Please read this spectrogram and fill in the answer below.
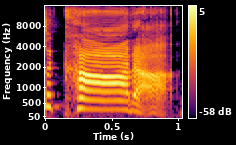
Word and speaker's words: cicada: and I said to my housemate, see it's pronounced sicarta.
